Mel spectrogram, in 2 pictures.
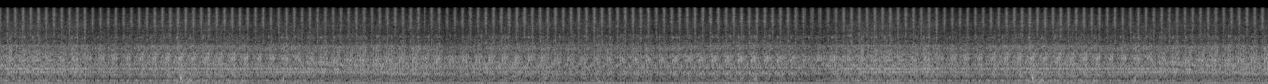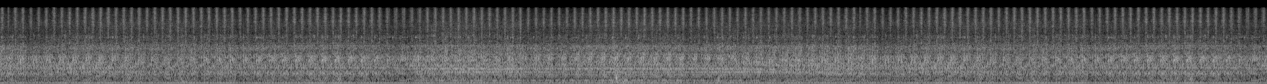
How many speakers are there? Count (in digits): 0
